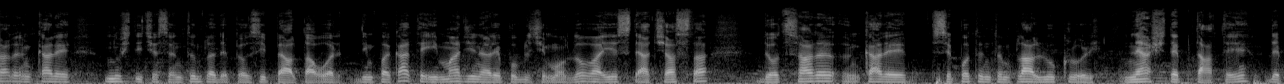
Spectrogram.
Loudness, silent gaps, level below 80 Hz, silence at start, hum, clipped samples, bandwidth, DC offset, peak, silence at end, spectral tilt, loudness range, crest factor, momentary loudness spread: -28 LUFS; none; -44 dBFS; 0 s; none; under 0.1%; 15 kHz; under 0.1%; -10 dBFS; 0 s; -5 dB/octave; 2 LU; 18 dB; 8 LU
